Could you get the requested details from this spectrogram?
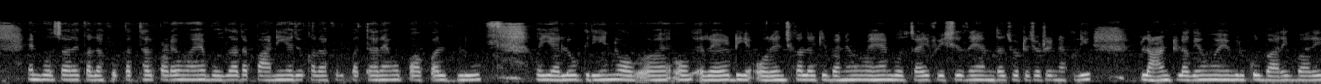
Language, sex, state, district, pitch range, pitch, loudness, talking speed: Kumaoni, female, Uttarakhand, Uttarkashi, 205-215 Hz, 210 Hz, -21 LUFS, 195 wpm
